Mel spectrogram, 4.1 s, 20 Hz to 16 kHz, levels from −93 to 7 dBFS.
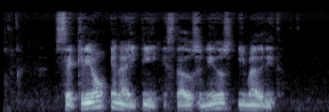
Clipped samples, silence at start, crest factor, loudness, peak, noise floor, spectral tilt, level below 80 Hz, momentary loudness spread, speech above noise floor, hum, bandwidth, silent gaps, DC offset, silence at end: under 0.1%; 0.7 s; 20 dB; -26 LUFS; -6 dBFS; -69 dBFS; -5 dB/octave; -62 dBFS; 11 LU; 44 dB; none; 11.5 kHz; none; under 0.1%; 0.7 s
